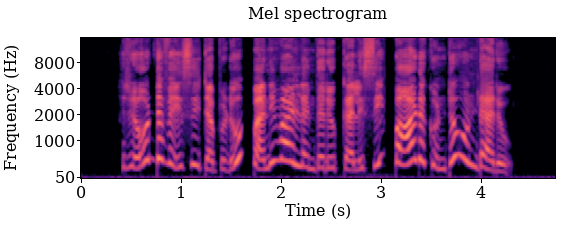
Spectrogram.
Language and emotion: Telugu, happy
